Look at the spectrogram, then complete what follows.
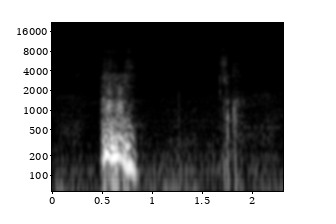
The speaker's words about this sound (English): I don't know why I'm clearing my throat so much. Excuse me.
